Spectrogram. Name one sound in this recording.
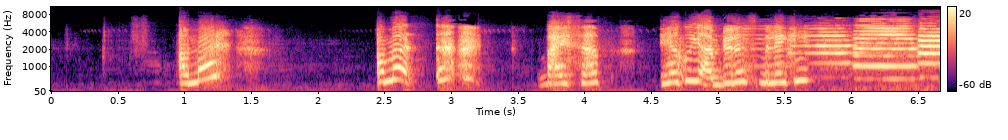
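A young woman calls out loudly and urgently, close by.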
